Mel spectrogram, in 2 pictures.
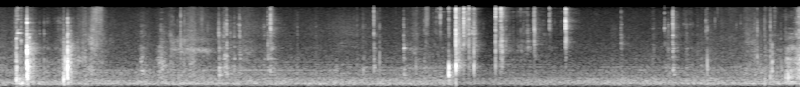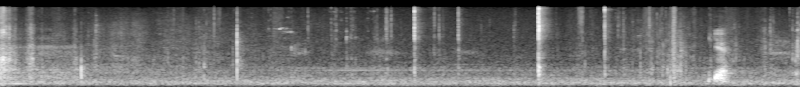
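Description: Scattered plastic clicks and knocks of Lego Technic parts being handled and fitted back onto a toy garbage truck's compactor, at irregular times with a few sharper clacks.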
